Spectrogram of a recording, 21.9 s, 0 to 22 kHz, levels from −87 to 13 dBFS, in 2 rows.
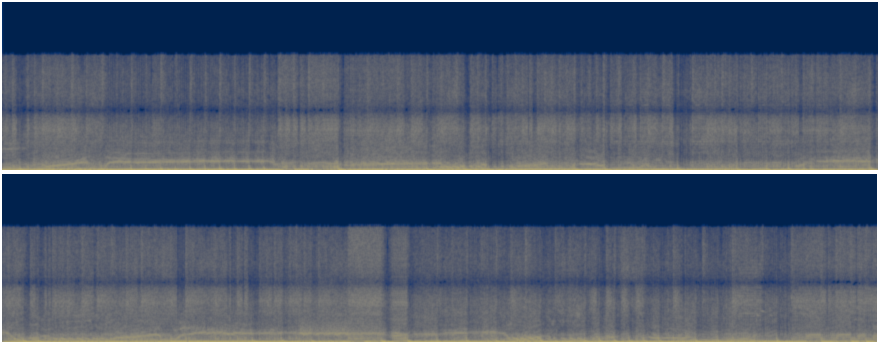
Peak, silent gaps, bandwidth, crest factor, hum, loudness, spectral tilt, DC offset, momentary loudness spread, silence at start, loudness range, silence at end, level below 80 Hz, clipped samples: -4 dBFS; none; 15.5 kHz; 12 dB; none; -18 LUFS; -5.5 dB/octave; 3%; 2 LU; 0 s; 1 LU; 0 s; -18 dBFS; under 0.1%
